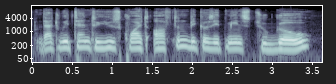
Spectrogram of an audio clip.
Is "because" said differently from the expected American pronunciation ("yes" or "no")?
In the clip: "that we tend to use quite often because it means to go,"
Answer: no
